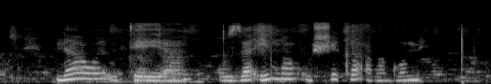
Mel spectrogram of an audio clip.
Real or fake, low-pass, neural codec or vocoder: fake; 7.2 kHz; codec, 16 kHz, 6 kbps, DAC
